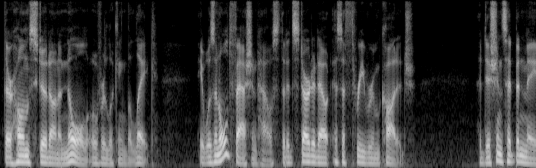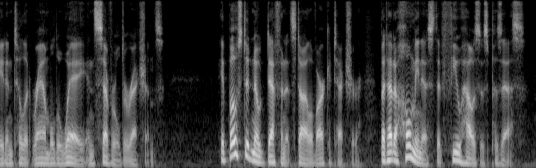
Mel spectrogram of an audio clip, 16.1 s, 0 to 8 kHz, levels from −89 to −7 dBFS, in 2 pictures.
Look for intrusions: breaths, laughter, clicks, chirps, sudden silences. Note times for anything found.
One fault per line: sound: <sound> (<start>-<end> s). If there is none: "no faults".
no faults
